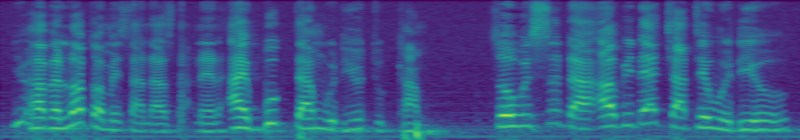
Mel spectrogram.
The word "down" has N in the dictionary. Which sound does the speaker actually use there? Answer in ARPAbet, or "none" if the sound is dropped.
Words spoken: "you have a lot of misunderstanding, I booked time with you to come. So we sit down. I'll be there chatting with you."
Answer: none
